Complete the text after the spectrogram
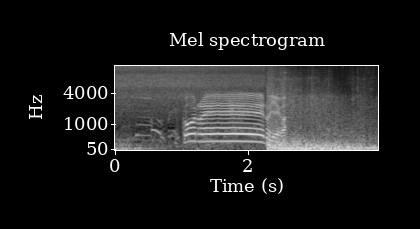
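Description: A fireball explodes with a deep boom.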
